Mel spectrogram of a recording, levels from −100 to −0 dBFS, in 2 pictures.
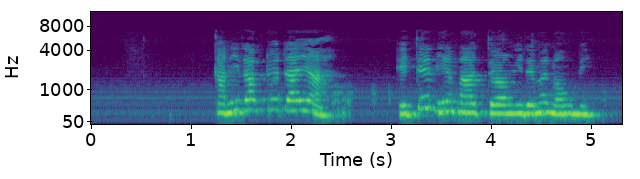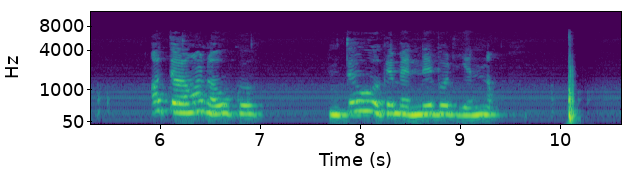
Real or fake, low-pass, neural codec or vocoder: real; 7.2 kHz; none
